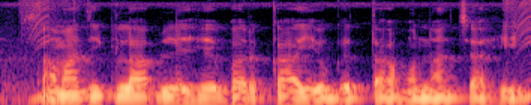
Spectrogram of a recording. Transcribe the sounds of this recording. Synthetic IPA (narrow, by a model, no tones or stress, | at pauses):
sa̰ːmaːd͡ʒɪklaːbleɦebəɾkajoɡjət̪aɦonat͡ʃaːɦi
